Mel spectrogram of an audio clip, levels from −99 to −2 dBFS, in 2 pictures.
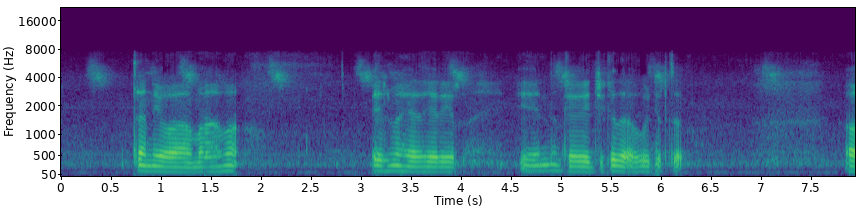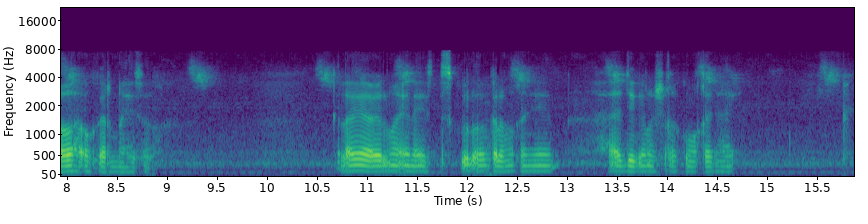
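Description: Brief buzzy smears, where the speech stretches into a tone and fades, occur at 1.39–1.61 s, 5.89–5.96 s, 8.83–8.87 s just after "wax u karineyso", and 12.17–12.26 s. This is VoIP packet loss concealed by the speech codec. About 40, 40, 20 and 60 ms of audio went missing, and the decoder filled each gap by extrapolating from its last pitch and filter and lowering the gain. The first gap leaves a weakened tail that runs on after packets return. The Speex coding underneath sounds lightly processed.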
